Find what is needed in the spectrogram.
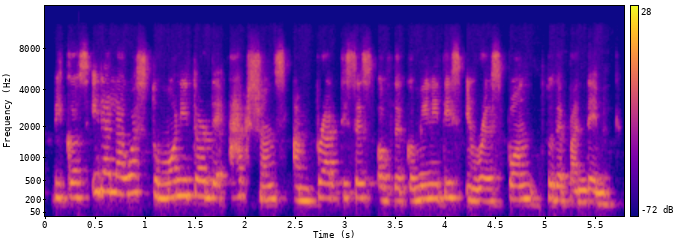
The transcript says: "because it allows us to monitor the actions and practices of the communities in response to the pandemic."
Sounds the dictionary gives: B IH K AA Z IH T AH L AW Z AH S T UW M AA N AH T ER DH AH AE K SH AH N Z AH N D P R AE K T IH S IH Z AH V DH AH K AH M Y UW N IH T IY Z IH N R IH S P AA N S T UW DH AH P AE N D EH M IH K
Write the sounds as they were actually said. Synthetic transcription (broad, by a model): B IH K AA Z IH T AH L AW AA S T UW M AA N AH T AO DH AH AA K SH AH N S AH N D P R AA K T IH S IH S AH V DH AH K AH M Y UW N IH T IY S IH N R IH S P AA N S T UW DH AH P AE N D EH M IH K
